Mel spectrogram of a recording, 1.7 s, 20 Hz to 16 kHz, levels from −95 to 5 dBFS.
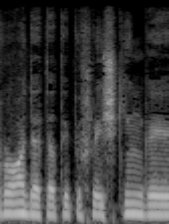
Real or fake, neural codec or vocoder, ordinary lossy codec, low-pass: fake; vocoder, 44.1 kHz, 128 mel bands every 512 samples, BigVGAN v2; AAC, 48 kbps; 14.4 kHz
